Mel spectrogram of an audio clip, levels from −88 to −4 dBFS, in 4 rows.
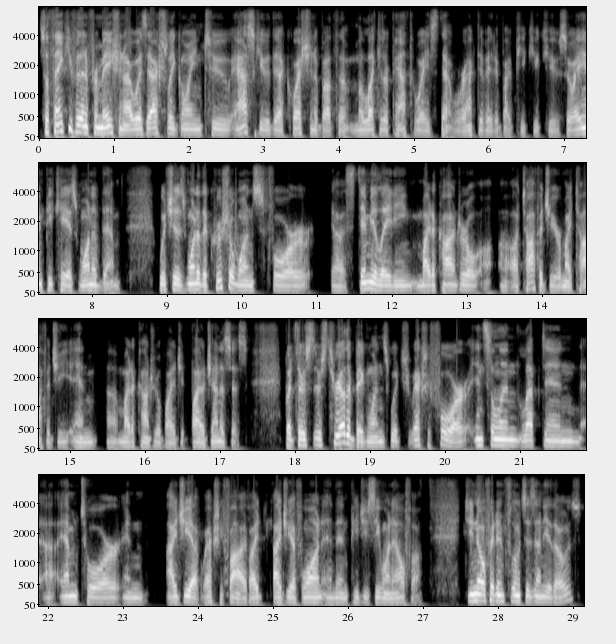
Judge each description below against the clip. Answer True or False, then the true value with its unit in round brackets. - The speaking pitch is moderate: False (110 Hz)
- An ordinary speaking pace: True (165 wpm)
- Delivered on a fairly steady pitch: False (3.3 semitones)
